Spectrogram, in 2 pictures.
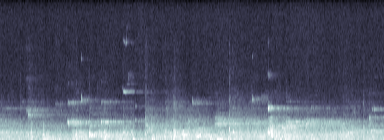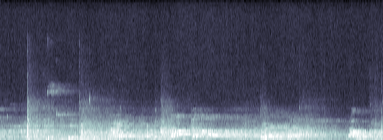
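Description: Voices of young men and women call out across a large echoing hall.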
